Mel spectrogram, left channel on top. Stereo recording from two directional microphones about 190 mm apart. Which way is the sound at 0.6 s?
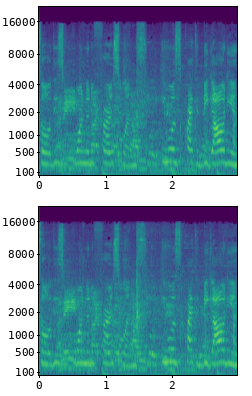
25° left (ahead or behind).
